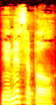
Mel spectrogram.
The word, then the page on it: municipal: American English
